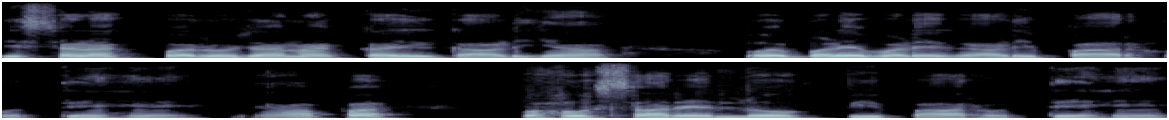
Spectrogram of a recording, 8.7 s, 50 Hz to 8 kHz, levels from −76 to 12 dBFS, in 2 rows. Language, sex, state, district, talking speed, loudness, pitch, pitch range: Hindi, male, Bihar, Jahanabad, 145 wpm, -17 LUFS, 120 Hz, 115-130 Hz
